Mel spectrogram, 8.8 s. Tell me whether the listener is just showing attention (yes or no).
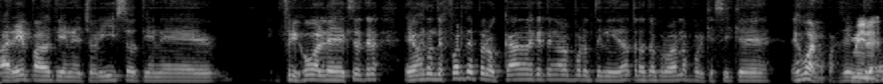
no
